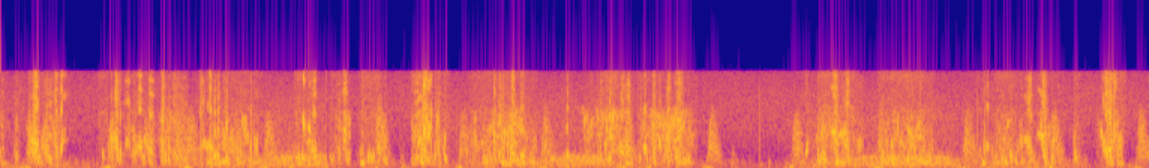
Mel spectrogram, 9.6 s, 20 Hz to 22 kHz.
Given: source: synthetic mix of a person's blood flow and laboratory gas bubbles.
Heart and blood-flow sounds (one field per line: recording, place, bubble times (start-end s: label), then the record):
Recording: Doppler ultrasound of blood flow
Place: subclavian vein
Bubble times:
0.00-0.56 s: bubbles
0.81-1.57 s: bubbles
1.66-2.18 s: bubbles
2.44-2.68 s: bubbles
2.73-2.92 s: bubbles
2.96-3.24 s: bubbles
3.42-3.75 s: bubbles
3.90-4.48 s: bubbles
4.68-4.76 s: bubbles
4.83-5.80 s: bubbles
6.67-7.21 s: bubbles
7.30-7.80 s: bubbles
8.07-8.87 s: bubbles
8.94-9.04 s: bubbles
9.13-9.39 s: bubbles
From the record:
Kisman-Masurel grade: 333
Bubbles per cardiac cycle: rolling drumbeat, 9 or more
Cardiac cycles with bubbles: 50 to 99%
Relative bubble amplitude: loud (0.450 to 0.775)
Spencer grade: 3 (all of the cardiac periods contain showers or single bubble signals, but not dominating or overriding the cardiac motion signals)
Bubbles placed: anywhere in the cardiac cycle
